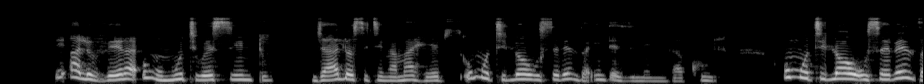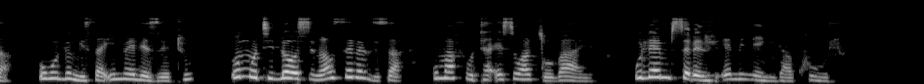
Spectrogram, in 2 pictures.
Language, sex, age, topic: North Ndebele, female, 36-49, health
